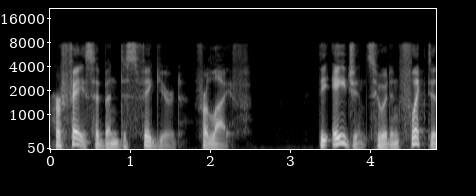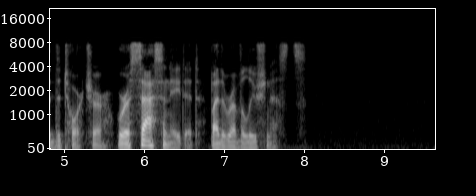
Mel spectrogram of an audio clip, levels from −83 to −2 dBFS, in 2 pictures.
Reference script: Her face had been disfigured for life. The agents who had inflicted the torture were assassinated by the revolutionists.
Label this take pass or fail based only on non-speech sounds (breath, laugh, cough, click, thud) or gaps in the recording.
pass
